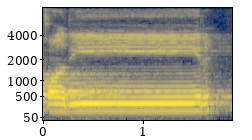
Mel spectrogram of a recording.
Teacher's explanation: دیر یہاں پر وقف کریں گے تو مد عارض وقفی ہوگا اور را کو باریک پڑھیں گے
